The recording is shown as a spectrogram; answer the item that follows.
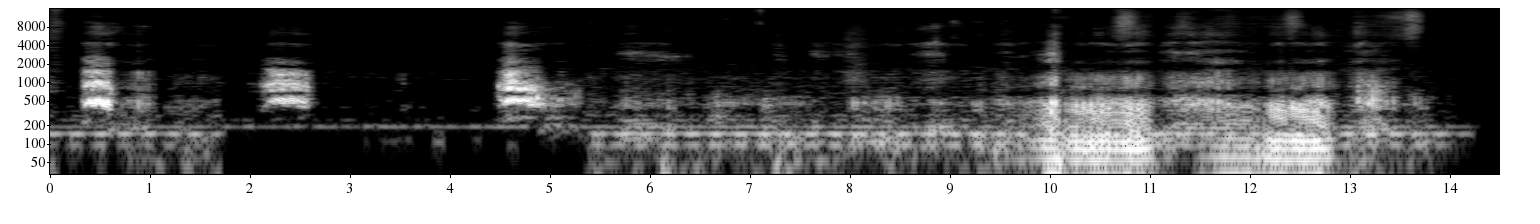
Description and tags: Surprised cat purring
My cat getting surprised and starts to purr. Recorded with a Zoom H5.
purring, surprised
